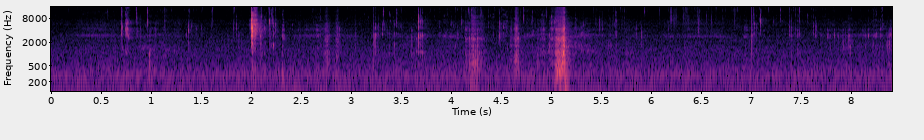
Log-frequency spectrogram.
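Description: Close-up eating sounds of a person working on rotisserie chicken: scattered wet mouth clicks and chewing, with the sharpest click about two seconds in and the loudest about five seconds in.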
